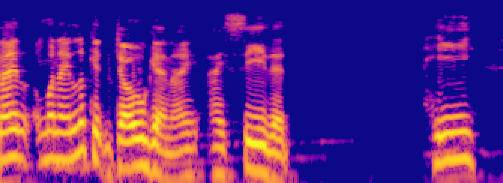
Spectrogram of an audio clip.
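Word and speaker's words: Dōgen: is that the way you say his name Dogon Dogon Thank You Dogon was for the most part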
